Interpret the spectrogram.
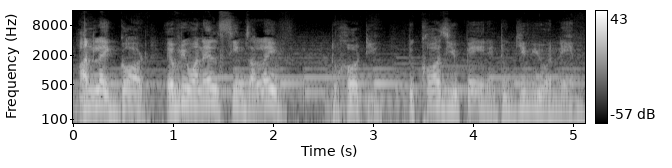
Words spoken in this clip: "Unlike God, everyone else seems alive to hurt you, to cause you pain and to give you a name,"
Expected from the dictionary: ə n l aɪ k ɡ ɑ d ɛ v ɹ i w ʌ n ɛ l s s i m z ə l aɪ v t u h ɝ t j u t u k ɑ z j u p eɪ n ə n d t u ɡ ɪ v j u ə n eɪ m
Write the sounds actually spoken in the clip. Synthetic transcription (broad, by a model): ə n l aɪ k ɡ ɑ d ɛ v ɹ i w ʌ n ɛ l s s i m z ə l aɪ v t u h ɝ t j u t u k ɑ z j u p eɪ n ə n t u ɡ ɪ v j u ə n eɪ m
